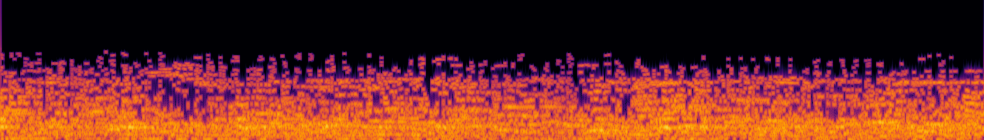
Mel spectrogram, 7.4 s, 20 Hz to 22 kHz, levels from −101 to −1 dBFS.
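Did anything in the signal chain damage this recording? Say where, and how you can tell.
Yes: AAC compression throughout, at the codec stage. Nothing survives above 4.7 kHz, and the dull, smeared, fizzy texture likely comes from starving the quantiser at a very low bitrate, around 8 kbps.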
